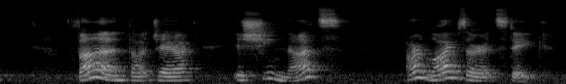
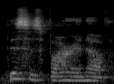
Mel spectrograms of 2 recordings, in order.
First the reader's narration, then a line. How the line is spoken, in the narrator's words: whispered Slim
